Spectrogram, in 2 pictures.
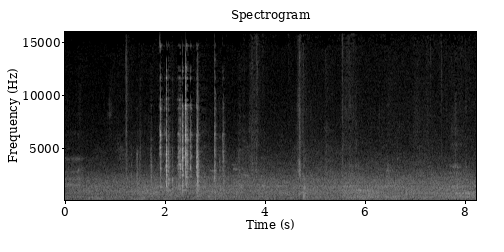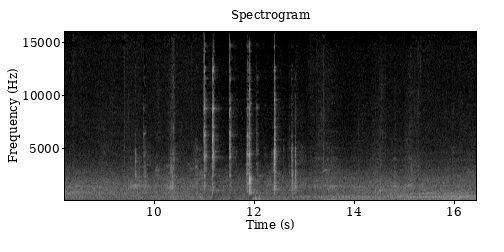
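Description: Metal clicks and clinks of a socket wrench with an extension being worked on the dry-sump drain plug of a C7 Corvette as it is snugged back in, in two short bursts of clicking, once about two seconds in and again around ten to thirteen seconds in.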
